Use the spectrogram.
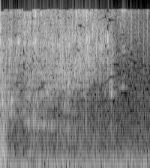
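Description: Water gushes steadily from an open hose, a continuous hiss and splash that holds at an even level for the whole stretch, with no voices.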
